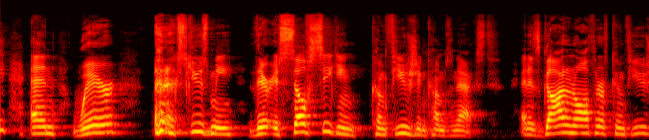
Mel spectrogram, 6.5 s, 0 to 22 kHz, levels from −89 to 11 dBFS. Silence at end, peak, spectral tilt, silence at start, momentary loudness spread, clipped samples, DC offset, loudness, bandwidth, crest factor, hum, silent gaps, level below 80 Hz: 0 s; -4 dBFS; -3.5 dB/octave; 0 s; 12 LU; under 0.1%; under 0.1%; -23 LUFS; 15 kHz; 20 dB; none; none; -86 dBFS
